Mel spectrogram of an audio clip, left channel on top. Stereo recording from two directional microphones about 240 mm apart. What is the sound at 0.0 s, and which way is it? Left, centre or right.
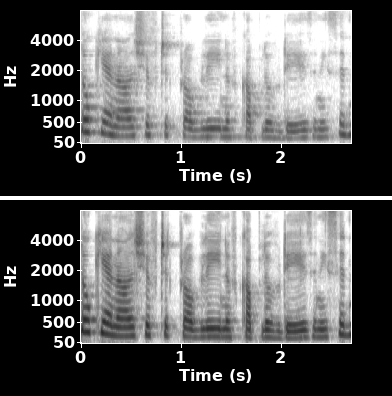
Speech, right.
